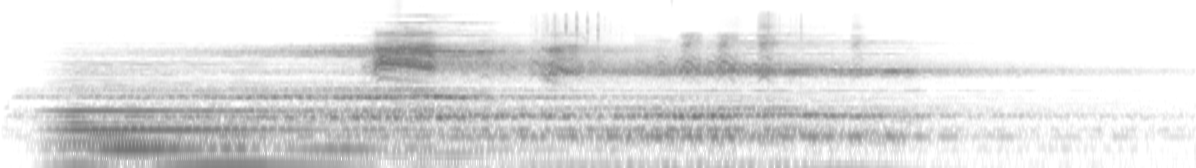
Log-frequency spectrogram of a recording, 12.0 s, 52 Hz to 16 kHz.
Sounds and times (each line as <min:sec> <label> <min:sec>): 0:00.2 drone 0:10.7
0:03.6 crow effect 0:09.4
